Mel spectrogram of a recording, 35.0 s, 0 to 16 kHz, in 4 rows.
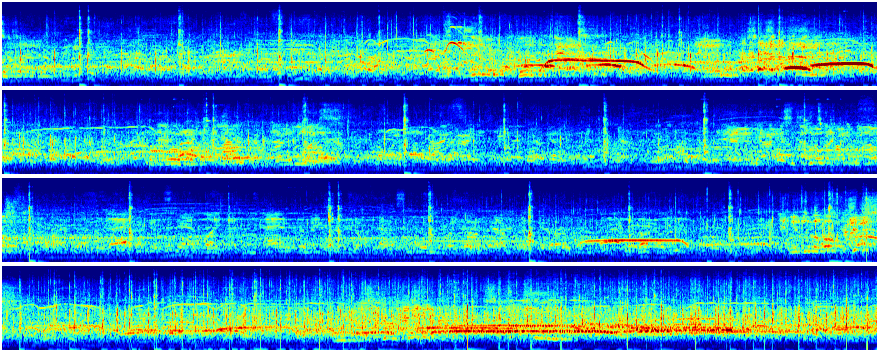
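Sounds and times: hand claps: 0:00.0 - 0:15.0, 0:22.8 - 0:35.0
stadium crowd murmuring: 0:00.0 - 0:35.0.

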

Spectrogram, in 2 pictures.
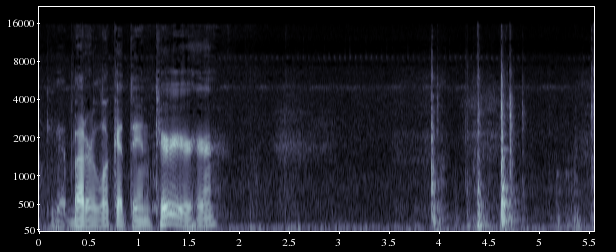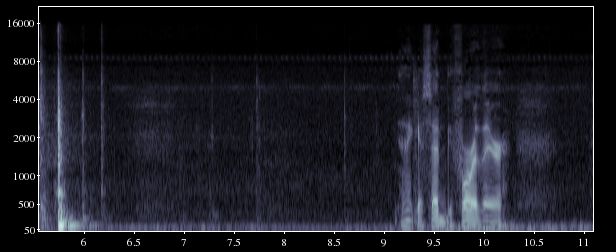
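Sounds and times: car door latch clicks: 0:03.9 - 0:04.9.

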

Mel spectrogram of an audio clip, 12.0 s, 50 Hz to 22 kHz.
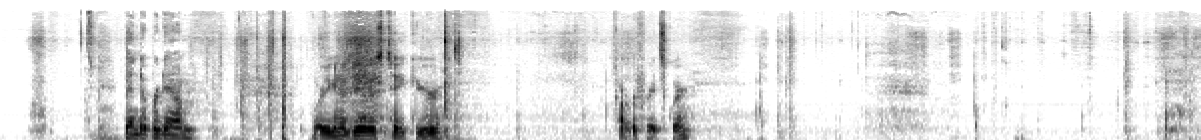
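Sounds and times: square scraping metal frame: 0:03.3 - 0:04.0.

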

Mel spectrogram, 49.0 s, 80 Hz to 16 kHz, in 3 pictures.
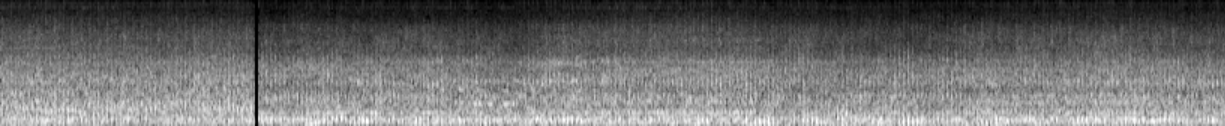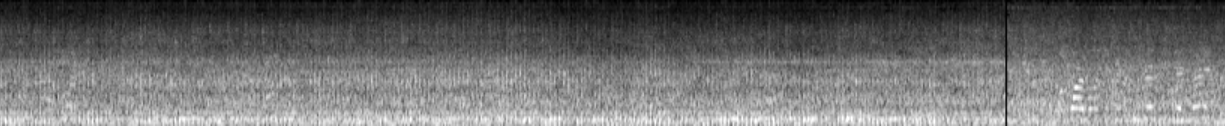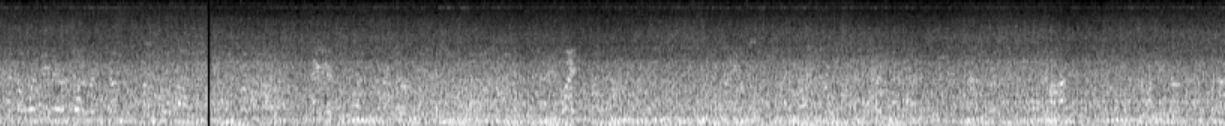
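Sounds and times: helicopter turbine and rotor noise: 0:00.0 - 0:49.0.

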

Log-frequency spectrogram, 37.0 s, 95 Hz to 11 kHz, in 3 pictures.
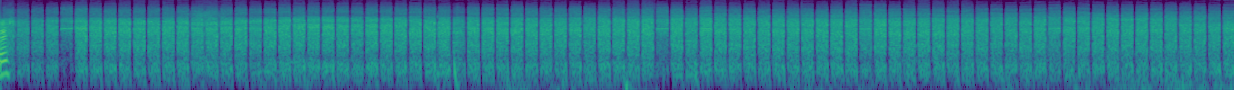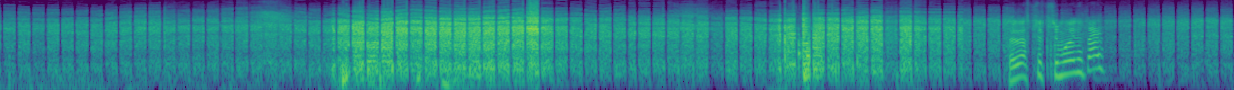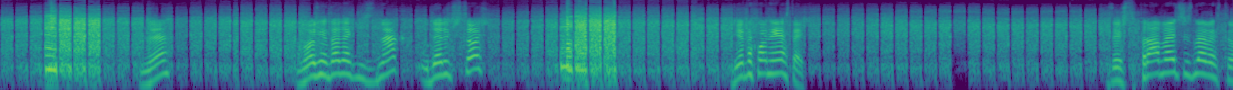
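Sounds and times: choppy radio static: 0:00.0 - 0:37.0.

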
